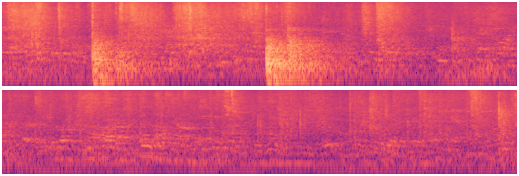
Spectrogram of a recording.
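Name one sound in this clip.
A hand tool scrapes and knocks on wet cement nearby.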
